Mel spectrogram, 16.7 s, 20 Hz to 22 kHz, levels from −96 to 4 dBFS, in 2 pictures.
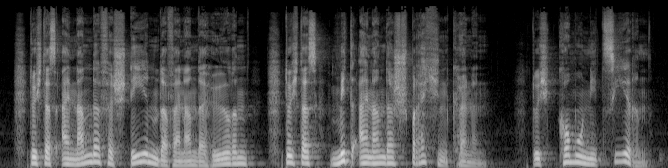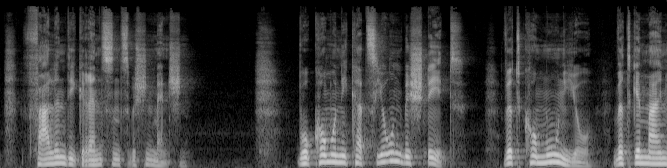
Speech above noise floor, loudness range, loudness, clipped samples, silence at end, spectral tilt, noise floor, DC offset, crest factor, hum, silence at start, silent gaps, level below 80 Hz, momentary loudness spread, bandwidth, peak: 45 dB; 4 LU; -23 LUFS; under 0.1%; 0 s; -5 dB/octave; -68 dBFS; under 0.1%; 20 dB; none; 0.2 s; none; -54 dBFS; 14 LU; 18.5 kHz; -4 dBFS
